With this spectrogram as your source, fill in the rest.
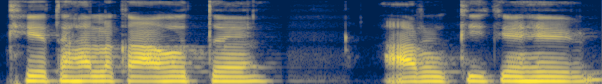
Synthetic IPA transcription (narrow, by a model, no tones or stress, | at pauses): kʰet̪ɦələkaɦot̪ | a̰ɾokikəɦe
